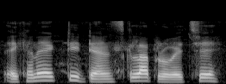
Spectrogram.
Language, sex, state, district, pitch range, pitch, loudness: Bengali, male, West Bengal, Alipurduar, 125-170 Hz, 155 Hz, -18 LUFS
